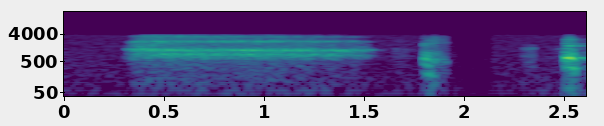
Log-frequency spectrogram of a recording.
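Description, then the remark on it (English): A long, breathy exhale blown close to the microphone, followed by two short, sharp puffs of air, like heavy breathing, as a person checks the temperature of their breath. No talking. “Why are you breathing so hard like a stalker?”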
